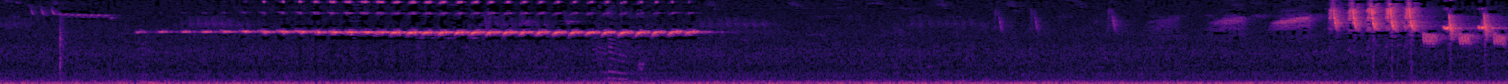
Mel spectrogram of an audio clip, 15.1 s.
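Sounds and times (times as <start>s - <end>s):
songbird singing: 0.0s - 15.0s.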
